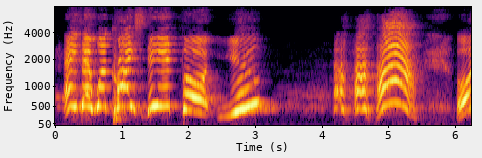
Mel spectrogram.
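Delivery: ordinary talk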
